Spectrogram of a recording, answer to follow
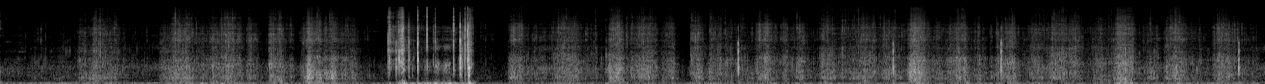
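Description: Plastic sheeting being pulled and pressed into place by gloved hands, crinkling and rustling irregularly, with a louder burst of crackles about four seconds in.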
